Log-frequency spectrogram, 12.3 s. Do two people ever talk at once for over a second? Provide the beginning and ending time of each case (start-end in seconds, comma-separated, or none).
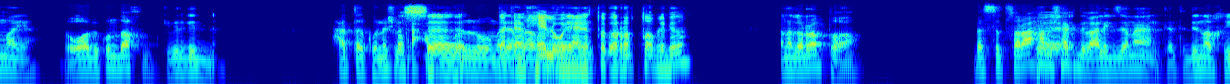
4.0-6.0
